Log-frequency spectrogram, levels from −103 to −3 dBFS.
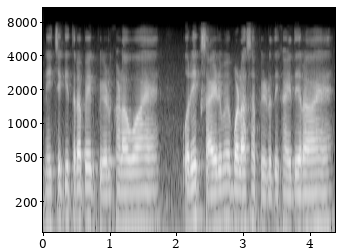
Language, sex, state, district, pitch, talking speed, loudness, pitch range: Hindi, male, Uttar Pradesh, Shamli, 120 Hz, 260 wpm, -18 LUFS, 115-130 Hz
